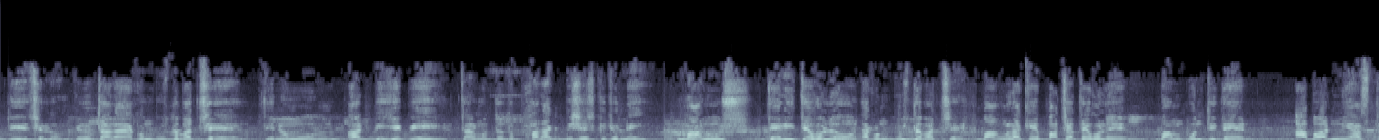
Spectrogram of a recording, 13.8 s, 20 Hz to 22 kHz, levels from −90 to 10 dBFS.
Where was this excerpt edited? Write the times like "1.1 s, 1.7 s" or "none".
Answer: none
